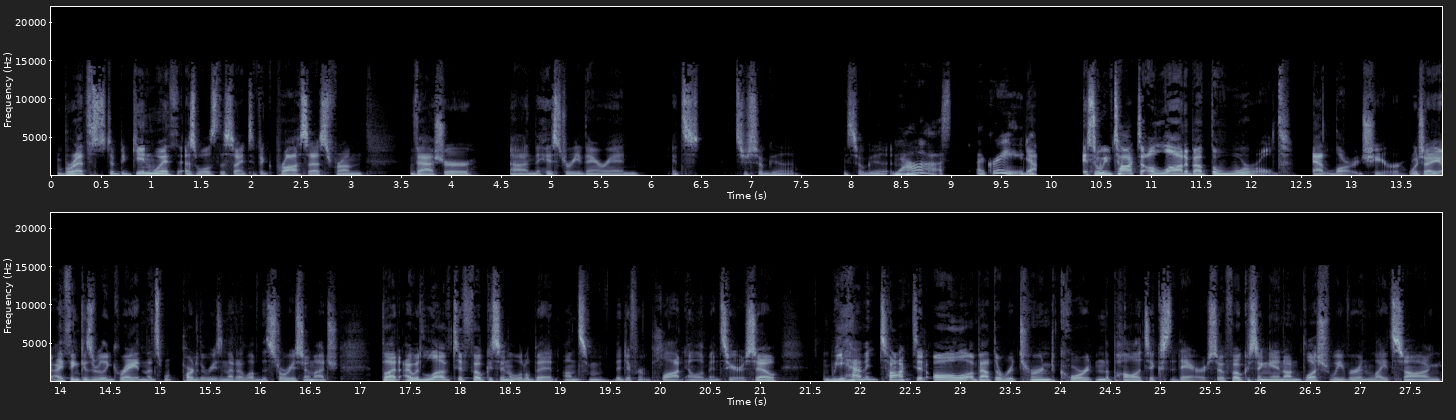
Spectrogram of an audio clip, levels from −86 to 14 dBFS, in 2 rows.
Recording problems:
none

